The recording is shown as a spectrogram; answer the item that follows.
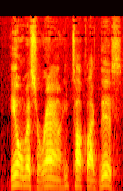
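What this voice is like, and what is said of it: Attempted Texas accent, unconvincing. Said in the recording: “That doesn't sound like Texas. I'm from New York doing a Texas accent. ... somewhere between Texas and New York, which is what, Kentucky?”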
